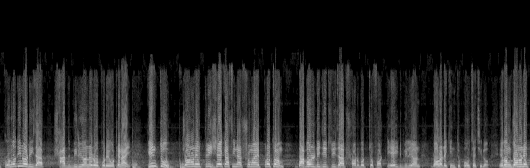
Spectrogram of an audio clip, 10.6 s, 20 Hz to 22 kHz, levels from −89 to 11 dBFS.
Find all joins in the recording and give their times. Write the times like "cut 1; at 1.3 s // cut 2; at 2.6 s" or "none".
none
